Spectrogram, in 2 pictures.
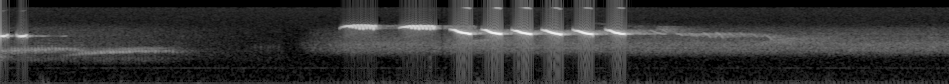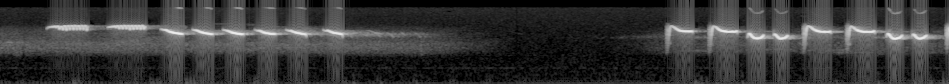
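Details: Eurasian blue tit song in three bursts, each opening with one or two thin high notes and running into a rapid, slightly descending trill of sharp repeated notes. The background is otherwise quiet.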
